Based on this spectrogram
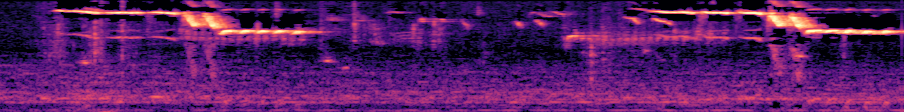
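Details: A tit calling with two thin, very high whistled phrases, each a long steady note that slides down into a lower held tone with a slightly wavering, pulsing quality. The phrases come roughly four seconds apart over a faint low background hum.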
